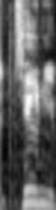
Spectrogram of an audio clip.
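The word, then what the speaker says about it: toonie: with money called Looney and tuny and the tuni by the way is spelled t o o n i e I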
